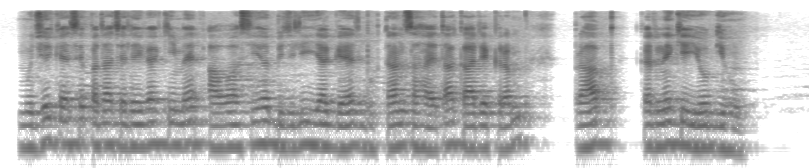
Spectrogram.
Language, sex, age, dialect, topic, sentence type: Hindi, male, 25-30, Hindustani Malvi Khadi Boli, banking, question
